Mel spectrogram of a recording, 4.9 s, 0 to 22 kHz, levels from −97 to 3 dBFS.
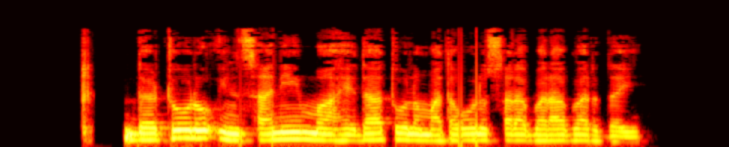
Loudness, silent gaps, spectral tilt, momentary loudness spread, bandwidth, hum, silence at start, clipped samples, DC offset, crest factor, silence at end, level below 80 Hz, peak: -15 LUFS; 0.74-0.81 s; -6.5 dB/octave; 15 LU; 11 kHz; none; 0.55 s; under 0.1%; under 0.1%; 14 dB; 0.6 s; -50 dBFS; 0 dBFS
